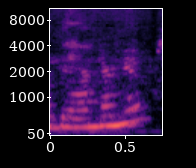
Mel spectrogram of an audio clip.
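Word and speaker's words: van Dernoot: I always say her name wrong. So it is Laura Vandernoot.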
